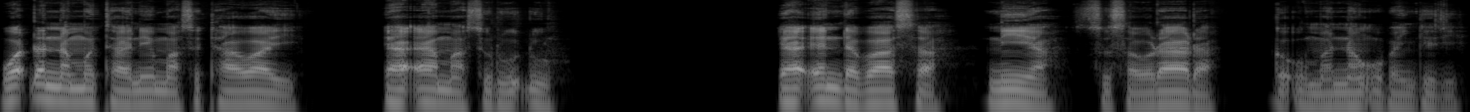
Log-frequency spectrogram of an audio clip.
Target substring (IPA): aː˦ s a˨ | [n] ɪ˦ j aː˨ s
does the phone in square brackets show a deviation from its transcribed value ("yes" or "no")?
no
